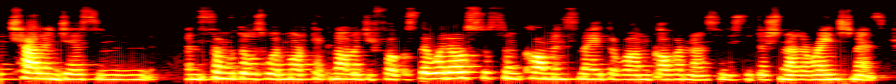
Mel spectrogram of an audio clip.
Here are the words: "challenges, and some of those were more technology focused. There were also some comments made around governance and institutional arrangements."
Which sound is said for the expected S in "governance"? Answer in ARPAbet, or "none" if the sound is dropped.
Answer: S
